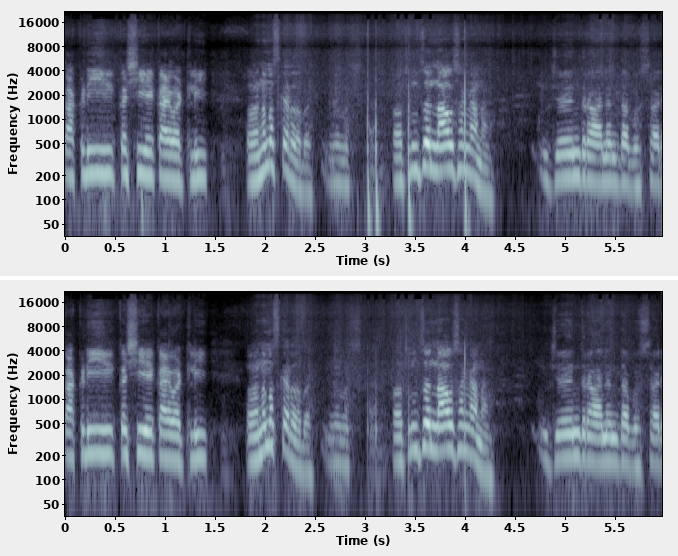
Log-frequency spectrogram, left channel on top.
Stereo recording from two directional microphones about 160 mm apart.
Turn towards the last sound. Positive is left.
turn(degrees=-40)  # may be behind; listen again after turning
